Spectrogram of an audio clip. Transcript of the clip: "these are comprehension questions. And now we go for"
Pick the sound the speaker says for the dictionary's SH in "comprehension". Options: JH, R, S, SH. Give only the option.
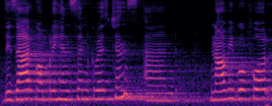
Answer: S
